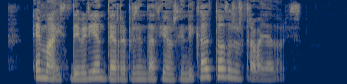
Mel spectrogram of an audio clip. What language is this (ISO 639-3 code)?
glg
